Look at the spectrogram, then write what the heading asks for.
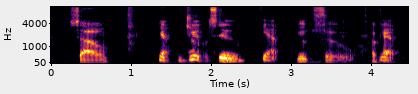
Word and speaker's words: jutsu: Jutsu. Okay. Yeah. Think of that like J-Y-U, Jew, Yeah. almost like Jew, like Jewish, but not exactly.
